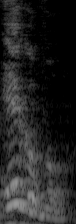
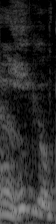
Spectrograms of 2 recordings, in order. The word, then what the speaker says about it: Eagleville: No, it's Eagleville, not Eagleville.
